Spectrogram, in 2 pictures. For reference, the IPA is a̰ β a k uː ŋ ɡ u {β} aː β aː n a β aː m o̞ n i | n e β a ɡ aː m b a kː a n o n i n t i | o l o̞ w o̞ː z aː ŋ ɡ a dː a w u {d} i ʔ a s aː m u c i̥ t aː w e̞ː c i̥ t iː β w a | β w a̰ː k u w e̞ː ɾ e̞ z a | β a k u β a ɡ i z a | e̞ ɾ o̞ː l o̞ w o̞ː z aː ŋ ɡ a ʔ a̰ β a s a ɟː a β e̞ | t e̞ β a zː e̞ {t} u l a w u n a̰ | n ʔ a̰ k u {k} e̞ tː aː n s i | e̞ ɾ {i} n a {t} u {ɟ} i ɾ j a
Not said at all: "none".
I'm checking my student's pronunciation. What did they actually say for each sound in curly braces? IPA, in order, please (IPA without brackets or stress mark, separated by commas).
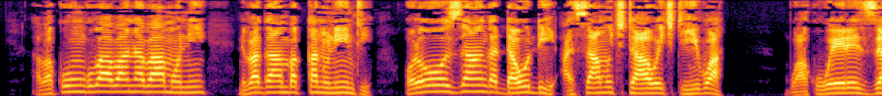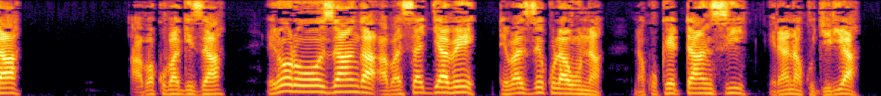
β, d, k, k, a, k, ɟ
